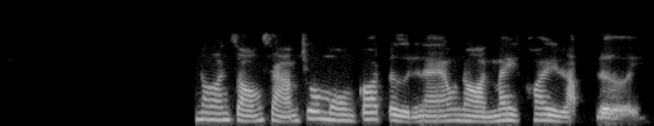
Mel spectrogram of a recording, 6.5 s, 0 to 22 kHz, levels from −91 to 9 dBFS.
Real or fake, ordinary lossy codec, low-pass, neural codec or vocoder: fake; Opus, 32 kbps; 7.2 kHz; vocoder, 44.1 kHz, 80 mel bands, Vocos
